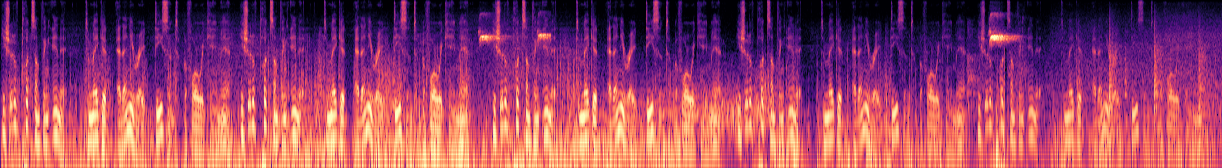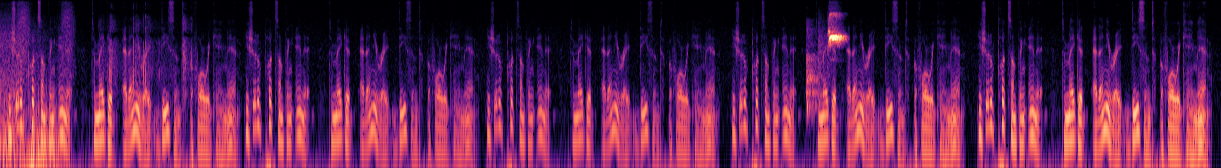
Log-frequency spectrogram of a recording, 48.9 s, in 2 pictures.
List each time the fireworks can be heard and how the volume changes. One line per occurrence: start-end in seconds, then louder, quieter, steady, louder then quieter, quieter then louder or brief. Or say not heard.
21.4-28.3 quieter.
